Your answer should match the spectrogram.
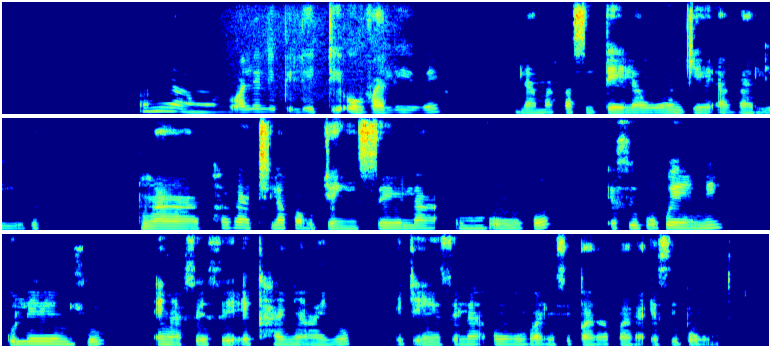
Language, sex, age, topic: North Ndebele, female, 25-35, education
